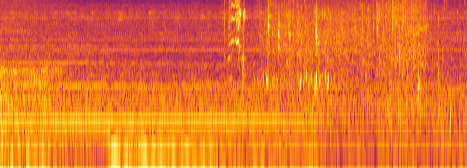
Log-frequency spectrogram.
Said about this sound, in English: Gotta fill my water bottle.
